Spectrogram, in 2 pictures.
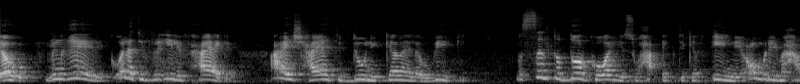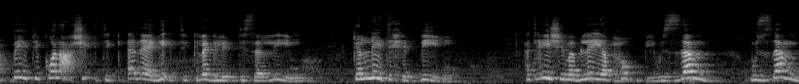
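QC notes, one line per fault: Nothing stood out on a careful listen to the whole clip.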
